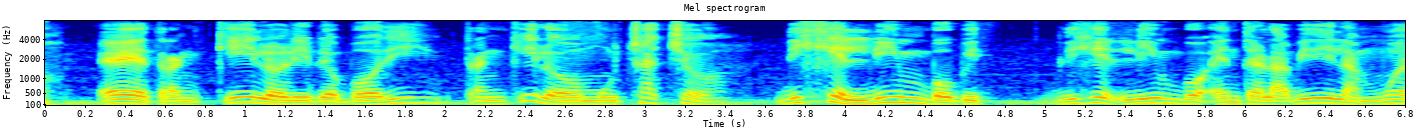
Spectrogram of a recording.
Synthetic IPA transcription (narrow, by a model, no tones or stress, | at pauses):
et̪ɾaŋkiloliðoboðit̪ɾaŋkilomut͡ʃat͡ʃo | d̪ixelimbobi | d̪ixelimboʔent̪ɾelaβiðailamwe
